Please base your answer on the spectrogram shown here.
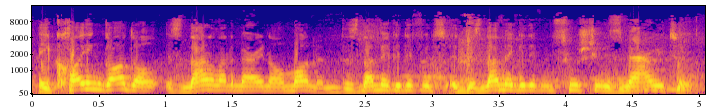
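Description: A man's voice: high-pitched, rapid-fire, a crowd in the background. Man with a cold teaching a class. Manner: digressive, restarts phrases, mixes in Hebrew terms. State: has a cold. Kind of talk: casual Torah class.

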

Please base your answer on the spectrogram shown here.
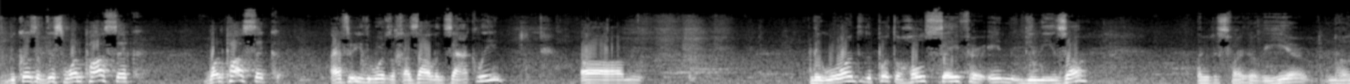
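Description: A man's voice: on the high side, gravelly, dark tone, a little hiss or hum, poor audio. Man with a cold teaching a class. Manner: digressive, restarts phrases, mixes in Hebrew terms. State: has a cold. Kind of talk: casual Torah class.

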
